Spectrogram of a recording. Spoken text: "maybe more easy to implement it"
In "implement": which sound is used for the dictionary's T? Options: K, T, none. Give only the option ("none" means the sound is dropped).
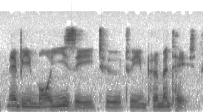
T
